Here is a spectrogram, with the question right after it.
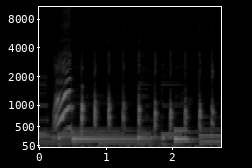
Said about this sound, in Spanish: hace mucho tiempo había una gallinita zarabiada, lo más de bonita, escarbando en el suelo, porque para eso son buenas las gallinas para escarpar en el suelo, y se encontró un grano de trigo.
